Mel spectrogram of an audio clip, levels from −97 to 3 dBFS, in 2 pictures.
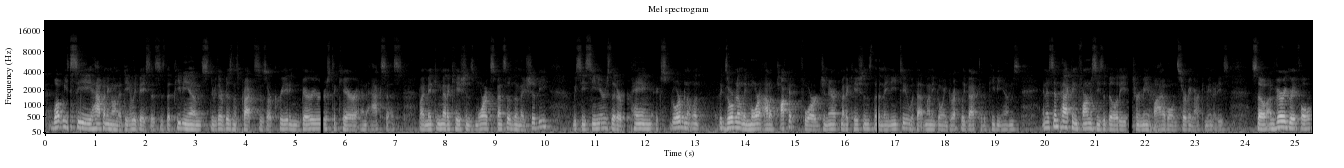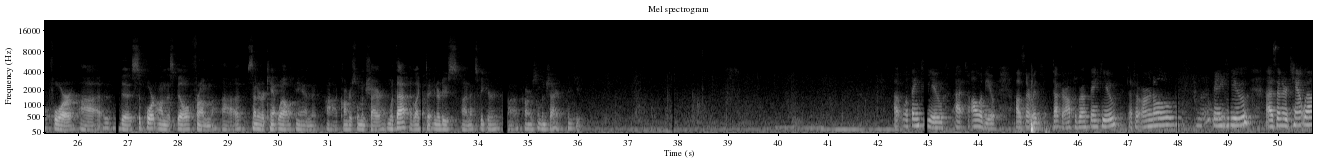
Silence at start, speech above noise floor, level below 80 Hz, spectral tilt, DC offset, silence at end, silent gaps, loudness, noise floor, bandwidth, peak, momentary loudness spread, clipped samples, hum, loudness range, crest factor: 0 s; 22 dB; -58 dBFS; -10 dB/octave; under 0.1%; 0 s; 5.50-5.55 s, 21.67-21.72 s, 26.75-26.80 s, 42.92-42.97 s; -36 LUFS; -57 dBFS; 9.6 kHz; -12 dBFS; 16 LU; under 0.1%; none; 12 LU; 24 dB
